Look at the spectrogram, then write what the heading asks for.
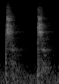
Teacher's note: the first letter T in tomato is what's called an aspirated T. It sounds like T, and there's a puff of air. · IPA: tʰ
